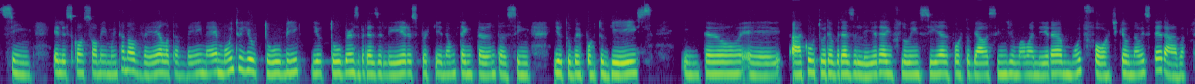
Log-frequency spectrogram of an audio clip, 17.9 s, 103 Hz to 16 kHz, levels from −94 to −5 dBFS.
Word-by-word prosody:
Sim, 190 -4 -4 0.3
eles 200 -1 0
consomem 205 -2 -2
muita 195 +5 -4
novela 200 -3 +1
também, 190 +1 -6
né, 200 +2 0
muito 230 +6 0
YouTube, 215 -2 +1 0.2
youtubers 205 +1 +1
brasileiros, 195 0 0
porque 200 -1 -5
não 190 +1 -4
tem 195 -1 -1
tanto, 190 +1 -1
assim, 185 0 -3 0.4
youtuber 195 -2 +2
português, 195 - +2 0.5
então, 195 +1 +1
eh, 180 -1 -2 0.2
a 190 -1 +6
cultura 205 -1 +2
brasileira 195 0 +2
influencia 195 0 0
Portugal, 185 -1 +1
assim, 190 +1 -3
de 195 - -2
uma 185 -1 -3
maneira 185 +2 +1
muito 195 +4 -2
forte, 180 -3 0
que - - 0
eu 195 - +2
não 190 +1 -2
esperava. 195 -5 0
195 Hz, 115 wpm, -25 LUFS, 185-200 Hz, 0.5 s, a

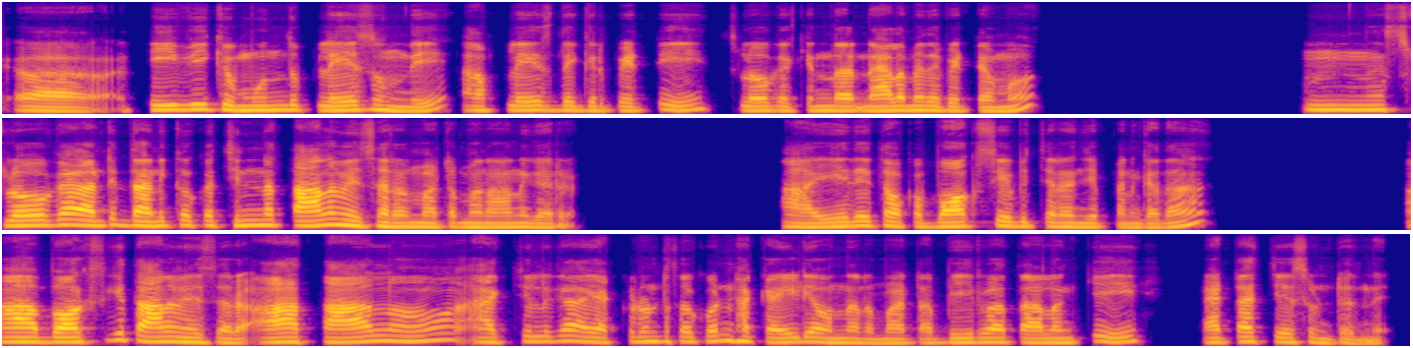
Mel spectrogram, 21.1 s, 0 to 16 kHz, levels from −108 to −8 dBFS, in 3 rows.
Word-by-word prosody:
ఆహ్, 120 -3 0 0.3
టీవీకి 155 +2 +1
ముందు 145 +2 0
ప్లేసుంది. 135 -3 0 0.2
ఆ - - +2
ప్లేస్ 140 0 -1
దగ్గర 135 -1 -4
పెట్టి. 135 +3 -4 0.3
స్లోగా 130 0 -1
కింద 130 0 -3 0.2
నేల 130 +1 +4
మీద 140 -1 0
పెట్టాము. 120 0 -4 1.4
హ్మ్. 150 0 -1
స్లోగా 165 +3 +3
అంటే, 155 +4 0
దానికి 150 +1 +4
ఒక 160 - -3
చిన్న 170 +2 +1
తాళం 160 +5 +7
వేశారనమాట. 125 -5 0
మా - - 0
నాన్నగారు. 115 -1 -3 1.1
ఆ! - - +1 0.2
ఏదైతే 150 +1 -1
ఒక 130 - -6
బాక్స్ 135 +1 +4
చేపించారని 135 -4 -2
చెప్పాను 115 -1 -8
కదా! 120 +3 -2 1.2
ఆ - - +9 0.2
బాక్స్‌కి 150 +7 +5
తాళం 155 0 +6
వేశారు. 130 -2 -2 0.2
ఆ - - +7 0.2
తాళం 165 +4 +4 0.3
యాక్చువల్‌గా 165 +5 -3 0.2
ఎక్కడుంటాదో 155 +2 -5
కూడా 170 +2 -2
నాకు 155 -3 -2
ఐడియా 150 +1 -1
ఉందనమాట. 120 -2 -4 0.2
బీర్వా 135 +1 0
తాళంకి 130 +5 -2 0.5
అటాచ్ 155 +3 -1
చేసింటుంది. 130 - -6
140 Hz, 130 wpm, -21 LUFS, 130-155 Hz, 1.4 s, ఆ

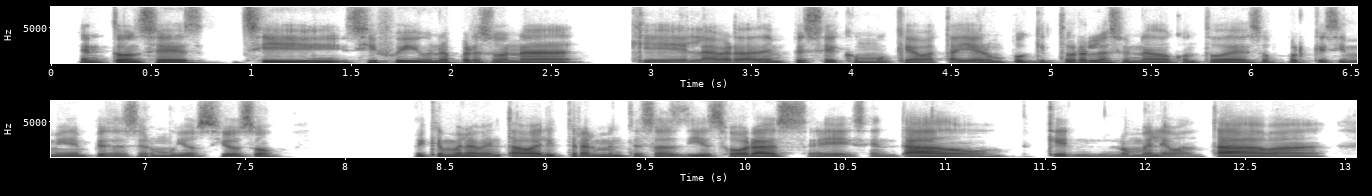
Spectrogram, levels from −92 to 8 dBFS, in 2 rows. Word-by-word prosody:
Entonces 125 +4 +4 0.2
sí, 120 0 +4
sí, 125 0 0
fui 125 -1 +4
una 125 0 +3
persona 115 0 0 0.2
que 95 -3 -4
la 90 0 -3
verdad 90 +1 -1
empecé 110 0 -2
como 110 -3 -4
que 110 - -6
a 100 - 0
batallar 95 +1 -1
un 115 - -1
poquito 125 +3 -2
relacionado 125 -3 +1
con 125 -1 -4
todo 125 0 +1
eso 135 +5 0
porque 135 -2 -4
sí 105 - -5
me 100 0 -2
empieza 105 0 -3
a - - -6
ser 105 0 -5
muy 100 0 -2
ocioso 105 +6 -2 0.6
de - - -3
que - - -1
me 105 - +1
lamentaba 100 +1 +2
literalmente 105 -1 -2
esas 105 -1 -3
10 105 +1 -3
horas, 105 +1 +2
eh, 90 -4 -4
sentado, 105 +1 +1 0.2
que 100 - -3
no 95 0 -9
me 100 +1 -2
levantaba, 100 +2 +1
110 Hz, 195 wpm, -22 LUFS, 100-120 Hz, 0.6 s, Entonces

